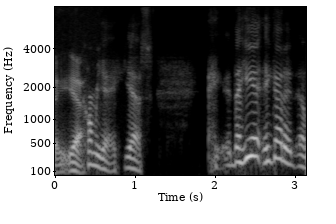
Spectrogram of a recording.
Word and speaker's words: Cormier: and not having Daniel Cormier, how do you pronounce it? Cormier, yeah, Cormier, yes.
